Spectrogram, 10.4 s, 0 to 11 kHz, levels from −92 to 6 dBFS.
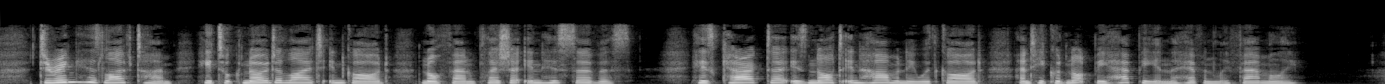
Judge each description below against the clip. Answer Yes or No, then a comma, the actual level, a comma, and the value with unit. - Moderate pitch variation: Yes, average, 3.5 semitones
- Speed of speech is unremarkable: Yes, average, 190 wpm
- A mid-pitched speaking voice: No, high, 210 Hz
